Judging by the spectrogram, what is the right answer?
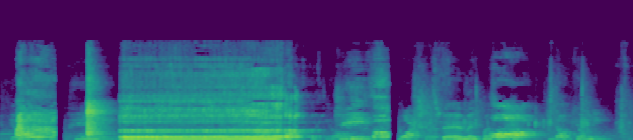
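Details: Adult woman (a mother) burping, who says she sometimes swallows air: a long, loud, voiced burp, then shorter belches mixed with speech; ordinary belching.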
